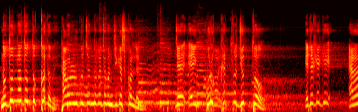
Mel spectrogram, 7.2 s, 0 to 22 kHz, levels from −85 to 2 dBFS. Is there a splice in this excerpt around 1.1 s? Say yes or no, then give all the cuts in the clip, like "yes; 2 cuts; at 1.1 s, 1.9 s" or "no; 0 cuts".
yes; 1 cut; at 1.1 s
